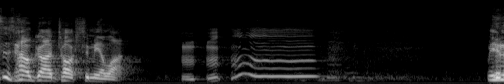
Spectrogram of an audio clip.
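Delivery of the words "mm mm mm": high, soft mm-mm with a laugh; high disapproving hum. Retold or imitated. God turning the preacher down with a high hum. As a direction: hum a playful no.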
